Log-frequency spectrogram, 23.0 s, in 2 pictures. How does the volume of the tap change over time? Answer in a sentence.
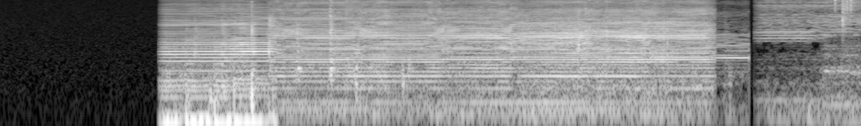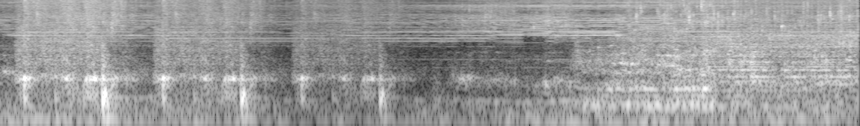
The volume of the tap goes down, then up.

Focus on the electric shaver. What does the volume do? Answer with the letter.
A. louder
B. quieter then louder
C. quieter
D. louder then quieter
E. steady
B.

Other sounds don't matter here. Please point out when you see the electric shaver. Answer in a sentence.
You can hear the electric shaver from 2.1 to 22.9 s.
